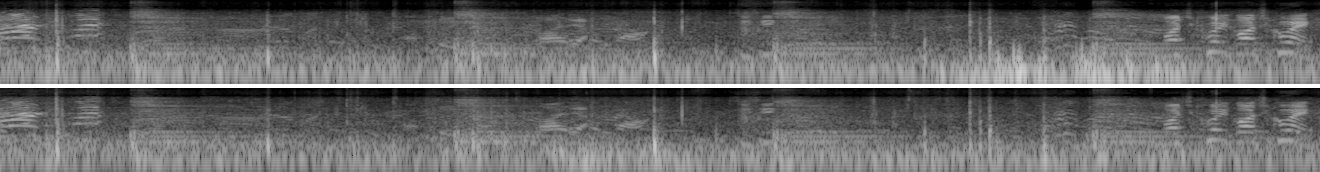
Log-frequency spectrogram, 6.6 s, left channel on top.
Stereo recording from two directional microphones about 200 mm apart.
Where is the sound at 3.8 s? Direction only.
45° left (ahead or behind).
